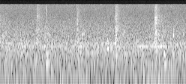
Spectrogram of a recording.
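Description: Footsteps of someone walking on a paved path, a light click about twice a second, over a faint hiss and a faint steady tone.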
